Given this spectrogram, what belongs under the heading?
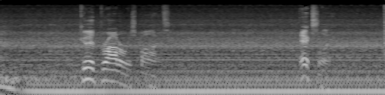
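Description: A second-generation Dodge Cummins diesel truck engine idles steadily with a deep, even rumble close by, while someone speaks briefly over it.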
